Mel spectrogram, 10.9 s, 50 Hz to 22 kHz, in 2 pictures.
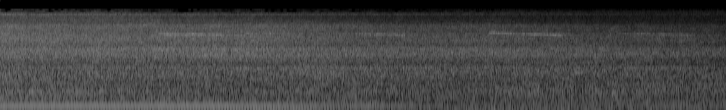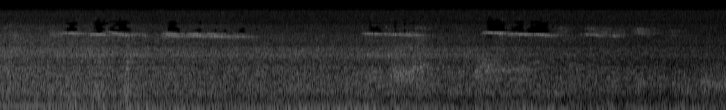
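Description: South Western Railway Class 158 diesel multiple unit pulling away, its diesel engines giving a steady low drone that fades gradually as the train recedes.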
